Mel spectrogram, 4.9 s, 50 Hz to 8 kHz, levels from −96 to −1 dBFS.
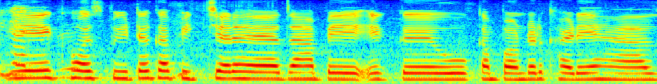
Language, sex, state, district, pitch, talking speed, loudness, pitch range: Hindi, female, Bihar, West Champaran, 230 Hz, 160 wpm, -14 LUFS, 220-250 Hz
